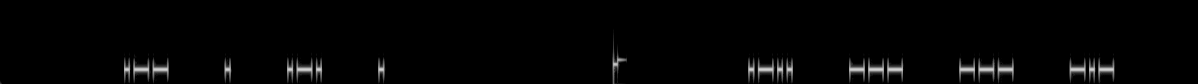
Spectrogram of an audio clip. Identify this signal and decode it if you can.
Morse code, heard as a keyed tone, about 25 wpm, spaced as for 12 wpm, 700 Hz. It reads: WERE LOOK
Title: 4x Character Spacing - Top 100 Words - 25wpm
